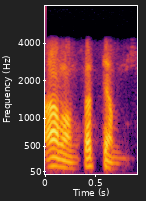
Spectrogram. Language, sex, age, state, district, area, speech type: Sanskrit, male, 18-30, West Bengal, Purba Bardhaman, rural, conversation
